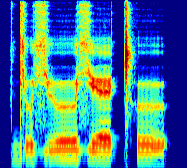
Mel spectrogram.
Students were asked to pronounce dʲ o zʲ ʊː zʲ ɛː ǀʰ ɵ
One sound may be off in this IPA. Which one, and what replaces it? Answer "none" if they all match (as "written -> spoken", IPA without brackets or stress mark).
ʊː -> ɵː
